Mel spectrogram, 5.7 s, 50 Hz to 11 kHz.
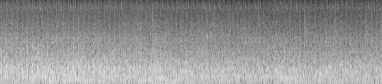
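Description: A helicopter hovers and descends in Reverse: 1999, its rotor and engine roaring loud and close in a steady, unbroken drone that fills the whole stretch.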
